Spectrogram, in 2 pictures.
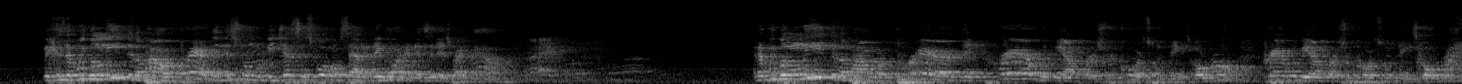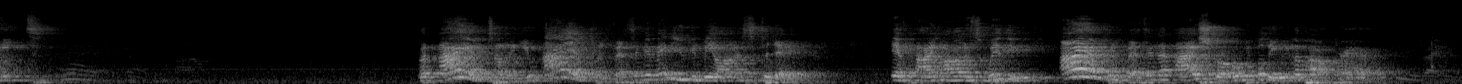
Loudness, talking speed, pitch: -31 LUFS, 180 wpm, 230 Hz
